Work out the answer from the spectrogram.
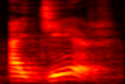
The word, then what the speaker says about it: ayer: So yesterday, ayer, would be pronounced ayer. Ayer. So some people will say ayer.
